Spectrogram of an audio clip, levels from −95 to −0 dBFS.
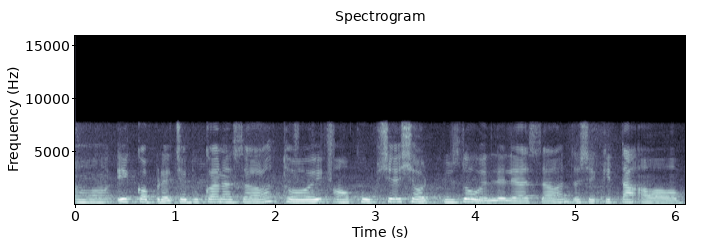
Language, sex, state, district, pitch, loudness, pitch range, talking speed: Konkani, female, Goa, North and South Goa, 230 Hz, -16 LUFS, 220-245 Hz, 155 wpm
